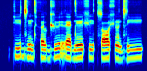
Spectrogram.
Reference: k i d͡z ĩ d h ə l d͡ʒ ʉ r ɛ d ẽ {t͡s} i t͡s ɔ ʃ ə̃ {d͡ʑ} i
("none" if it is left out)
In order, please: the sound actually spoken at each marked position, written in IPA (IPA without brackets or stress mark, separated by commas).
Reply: ʃ, d͡z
